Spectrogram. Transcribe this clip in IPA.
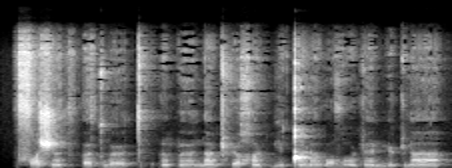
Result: sˤ ɛ ʃ ɐ̃ t͡sʼ ɐ t w œ t | ʔ ə̃ p œ̃ n ã ʈʰ ʏ χ œ̃ ʈ bʲ ɐ̃ ǃ ə̃ ɽ ɐ̃ w ʏ ðˤ œ̃ ʈ ɛ̃ mʲ ə ʈ j ã

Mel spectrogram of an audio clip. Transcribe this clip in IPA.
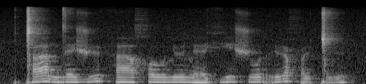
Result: ǀ a˧˥˧ n d ɛ˧ ʒ ʏ˧˥˧ h a˧ χ o˧ l ʏ˧ l ɛ˨˩ fʲ e˧˥˧ ʃ o˦˥ r ʏ˧˥˧ ħ ʏ˩˧ ǀ ʏ˩˧

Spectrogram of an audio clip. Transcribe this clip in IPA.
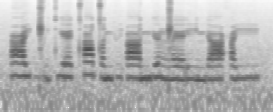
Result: ʕ i ɡ͡ǁ i tʲ ɛː tʰ ɑ tˤ œ nʲ v i ʔ ɑː nʲ œ ŋ͡ǁ ɛ ɾ iː nʲ ɑː ħ iː

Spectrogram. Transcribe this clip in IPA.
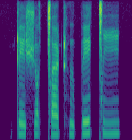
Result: ʈ e ʃ ɔ ǀ ɐ ʈʰ ɯ p e ǀ i

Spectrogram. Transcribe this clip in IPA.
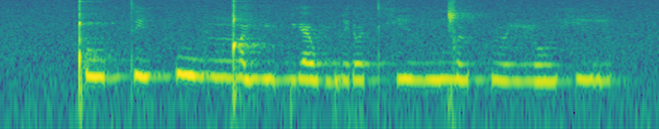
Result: ǃ u d t i k u v ŋ͡ǃ ɐ vʲ u bʲ a w b i ɾ ɵ t ç i v ŋ͡ǀ ʉ f ʉ ɮ u ç i

